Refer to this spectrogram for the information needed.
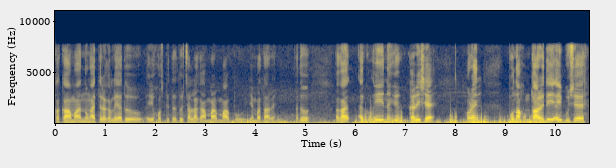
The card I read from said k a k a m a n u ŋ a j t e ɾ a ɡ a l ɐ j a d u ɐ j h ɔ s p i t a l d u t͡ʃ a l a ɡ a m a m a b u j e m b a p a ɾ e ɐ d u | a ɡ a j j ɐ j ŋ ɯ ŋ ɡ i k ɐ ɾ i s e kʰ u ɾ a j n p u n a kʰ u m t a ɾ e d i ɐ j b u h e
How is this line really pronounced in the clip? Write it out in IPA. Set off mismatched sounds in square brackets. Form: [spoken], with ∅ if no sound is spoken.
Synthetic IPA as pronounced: k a k a m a n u ŋ a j t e ɾ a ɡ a l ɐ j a d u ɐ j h ɔ s p i t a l d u t͡ʃ a l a ɡ a m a m a b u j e m b a [t] a ɾ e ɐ d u | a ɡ a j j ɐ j [n] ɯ ŋ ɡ i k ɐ ɾ i s e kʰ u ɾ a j n p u n a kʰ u m t a ɾ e d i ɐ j b u [s] e

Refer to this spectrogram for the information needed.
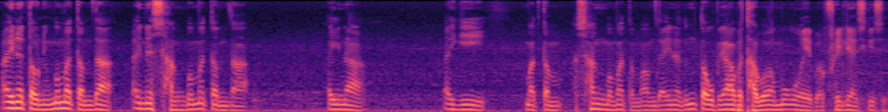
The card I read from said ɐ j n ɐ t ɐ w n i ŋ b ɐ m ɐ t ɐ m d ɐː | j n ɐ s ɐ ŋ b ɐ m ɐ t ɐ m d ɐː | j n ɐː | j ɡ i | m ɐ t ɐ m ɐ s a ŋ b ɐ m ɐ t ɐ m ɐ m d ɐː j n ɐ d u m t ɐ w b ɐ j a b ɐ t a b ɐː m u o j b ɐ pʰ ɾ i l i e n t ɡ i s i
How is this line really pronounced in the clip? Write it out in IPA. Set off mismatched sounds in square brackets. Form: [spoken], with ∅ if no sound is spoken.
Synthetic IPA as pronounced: ɐ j n ɐ t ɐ w n i ŋ b ɐ m ɐ t ɐ m d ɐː | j n ɐ s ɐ ŋ b ɐ m ɐ t ɐ m d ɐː | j n ɐː | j ɡ i | m ɐ t ɐ m ɐ s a ŋ b ɐ m ɐ t ɐ m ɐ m d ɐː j n ɐ d u m t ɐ w b ɐ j a b ɐ [tʰ] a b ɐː m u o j b ɐ pʰ ɾ i l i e n [s] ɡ i s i

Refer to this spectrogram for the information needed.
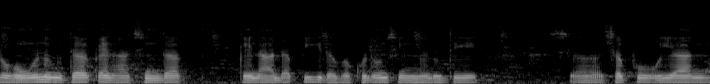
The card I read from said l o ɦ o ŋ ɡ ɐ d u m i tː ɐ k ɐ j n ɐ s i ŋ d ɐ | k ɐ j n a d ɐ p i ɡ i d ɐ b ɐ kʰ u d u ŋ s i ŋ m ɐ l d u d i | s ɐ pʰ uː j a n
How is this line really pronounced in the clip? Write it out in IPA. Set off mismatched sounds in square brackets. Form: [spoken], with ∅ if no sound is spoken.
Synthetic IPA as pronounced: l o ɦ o ŋ [b] ɐ [n] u m i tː ɐ k ɐ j n [a] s i ŋ d ɐ | k ɐ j n a d ɐ p i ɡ i d ɐ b ɐ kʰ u d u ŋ s i ŋ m ɐ [∅] d u d i | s ɐ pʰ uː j a n

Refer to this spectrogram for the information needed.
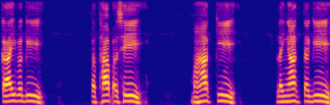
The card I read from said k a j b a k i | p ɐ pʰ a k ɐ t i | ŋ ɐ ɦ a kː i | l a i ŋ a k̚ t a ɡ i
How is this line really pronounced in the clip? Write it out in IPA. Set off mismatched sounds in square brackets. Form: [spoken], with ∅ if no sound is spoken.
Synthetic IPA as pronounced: k a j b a [ɡ] i | p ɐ [tʰ] a [p] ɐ [s] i | [m] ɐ ɦ a kː i | l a [j] ŋ a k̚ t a ɡ i

